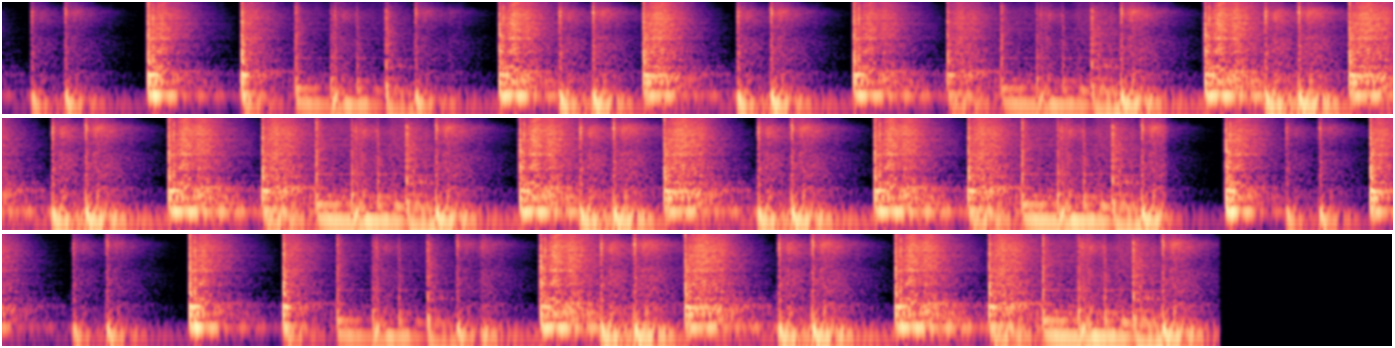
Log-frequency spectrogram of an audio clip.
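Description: Room-mic recording of a drum kit playing a steady kick-and-snare beat. It is first heard dry, then squashed hard by the SSL LMC+ Listen Mic Compressor plugin, emulating the SSL console's talkback compressor. Once the plugin is on, the gaps between hits fill in and the level stays up.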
